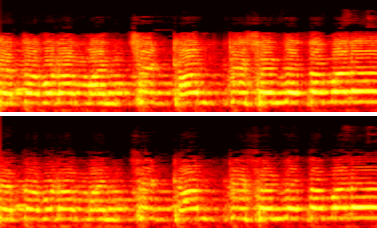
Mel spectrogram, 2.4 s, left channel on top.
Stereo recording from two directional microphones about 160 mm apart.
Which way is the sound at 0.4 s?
35° right (ahead or behind).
